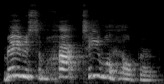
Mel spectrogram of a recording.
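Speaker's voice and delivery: high-pitched character voice; Amelia Bedelia. A narrator's reading. Amelia Bedelia to Alkaloo, high character voice. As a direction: say it up high at normal volume. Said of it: "said Amelia Bedelia".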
